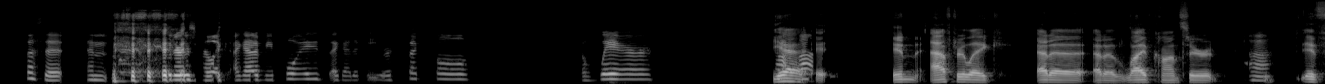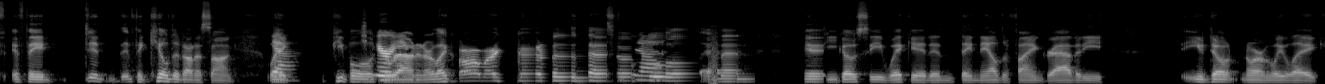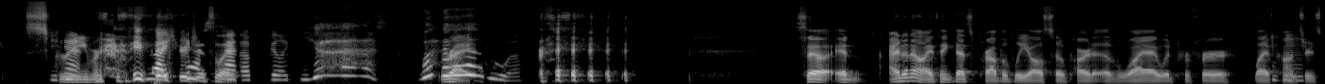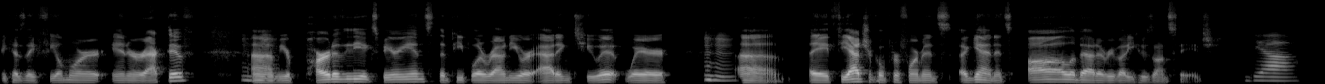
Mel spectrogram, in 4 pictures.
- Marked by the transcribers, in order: laugh; static; unintelligible speech; put-on voice: "Oh my god. That's so cool!"; distorted speech; tapping; laughing while speaking: "anything"; laughing while speaking: "Righ"; laugh; stressed: "all"
- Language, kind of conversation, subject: English, unstructured, How do live concerts and theatrical performances offer different experiences to audiences?
- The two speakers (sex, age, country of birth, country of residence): female, 25-29, United States, United States; male, 35-39, United States, United States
